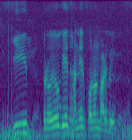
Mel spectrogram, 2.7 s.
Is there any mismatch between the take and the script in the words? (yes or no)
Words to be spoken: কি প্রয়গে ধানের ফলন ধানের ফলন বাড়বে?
yes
